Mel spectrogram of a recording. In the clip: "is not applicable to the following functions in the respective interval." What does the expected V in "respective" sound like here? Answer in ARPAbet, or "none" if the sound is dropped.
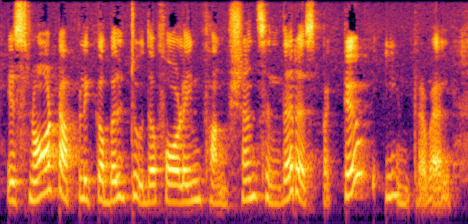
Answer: V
